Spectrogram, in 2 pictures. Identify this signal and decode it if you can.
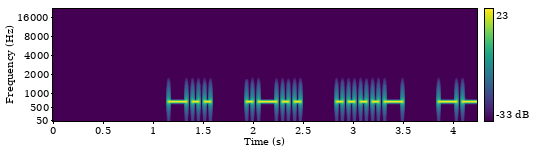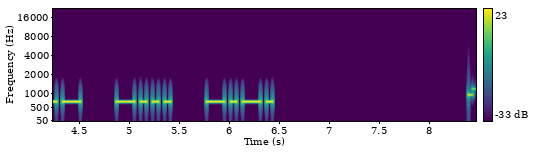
Morse code, heard as a keyed tone, about 19 wpm, spaced as for 14 wpm, 700 Hz. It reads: DL4OBC
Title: 186 Lesson 30g - Letter b - Call Signs 20wpm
